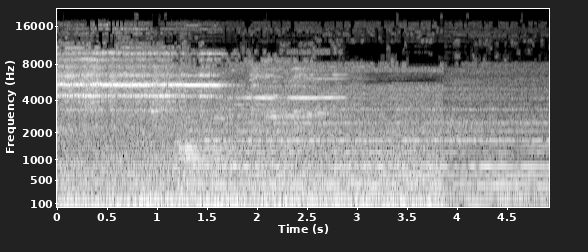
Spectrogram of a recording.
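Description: A train in the Broken Sword adventure game screeches to a stop, a loud sustained metallic squeal of wheels on rails with rumbling underneath that eases off toward the end, heard alone without voices.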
